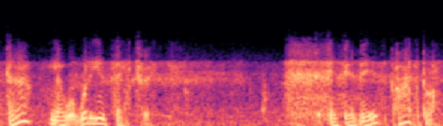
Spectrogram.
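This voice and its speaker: A man's voice: mid-range voice, big pitch swings, moderate pace, vocal fry. An actor playing an anxious middle-aged family man who stammers and pleads insistently, in the style of 1970s radio drama. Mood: troubled, confiding. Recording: muffled, noisy old radio broadcast.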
